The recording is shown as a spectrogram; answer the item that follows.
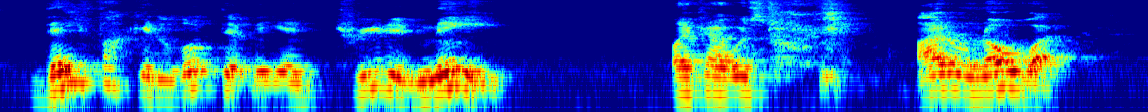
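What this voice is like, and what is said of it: East Coast American accent. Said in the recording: “your accent probably has some, because clearly you're East Coast.”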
